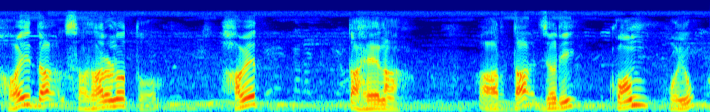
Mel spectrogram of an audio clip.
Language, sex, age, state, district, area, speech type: Santali, male, 60+, West Bengal, Dakshin Dinajpur, rural, read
